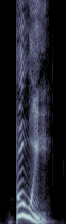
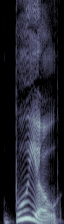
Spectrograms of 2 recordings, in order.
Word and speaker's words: buoy: Like buoy. I think I've been saying buyo or something.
